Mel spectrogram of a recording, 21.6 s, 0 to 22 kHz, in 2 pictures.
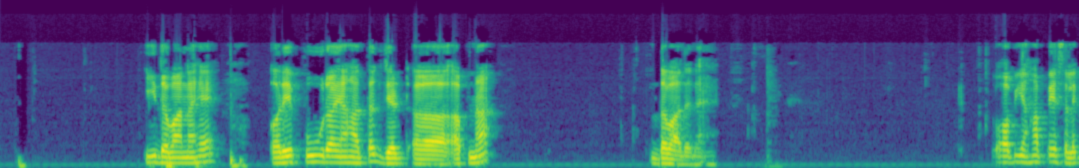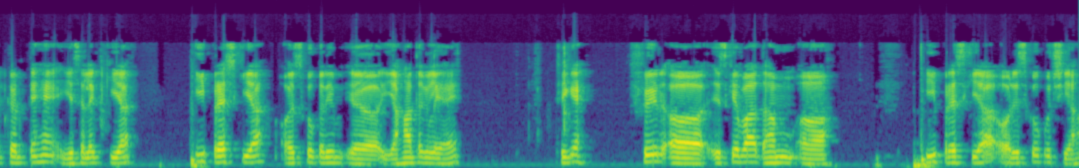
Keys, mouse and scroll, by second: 0.5-2.2 shift+middle drag, 2.2 e, 7.0-8.2 middle drag, 8.2-9.7 scroll down 7, 10.8 click, 12.9 e, 19.0-20.2 scroll down 3, 20.2 e.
